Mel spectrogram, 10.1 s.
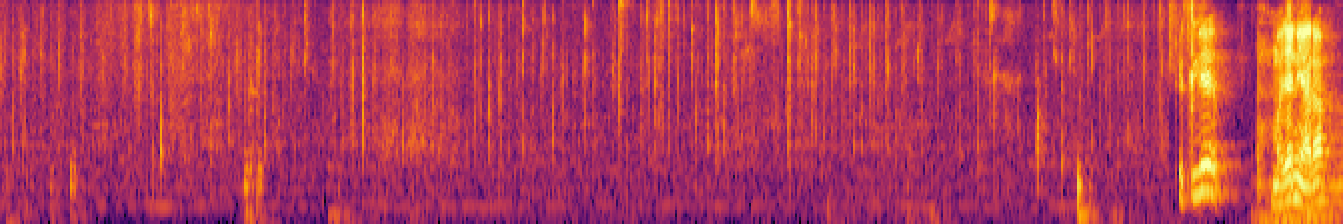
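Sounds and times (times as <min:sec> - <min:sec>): chewing crispy fried chicken: 0:00.0 - 0:08.8.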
